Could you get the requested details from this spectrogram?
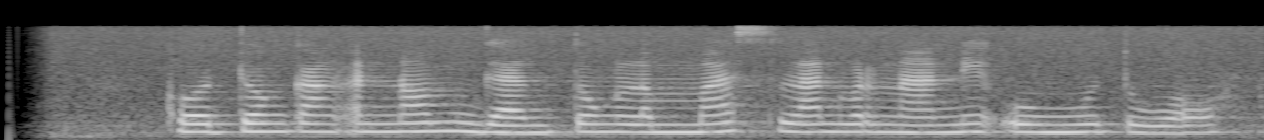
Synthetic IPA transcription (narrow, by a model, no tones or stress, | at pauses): ɡ̥ɔ̤ɖ̥ɔ̤ŋkaŋʔə̰nɔmŋɡant̪ʊŋləmaslanwərnaneʔuŋut̪uwɔ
